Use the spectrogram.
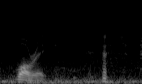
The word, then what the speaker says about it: Warwick: Warwick is pronounced Warwick.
